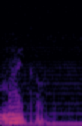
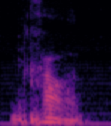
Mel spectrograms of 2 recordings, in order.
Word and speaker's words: Michal: Michal? No, it's not Michael. I looked it up. It wasn't Michael. You go, Michal.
